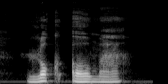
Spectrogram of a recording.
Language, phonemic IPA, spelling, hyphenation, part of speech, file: Dutch, /ˈlɔkˌoː.maː/, lokoma, lok‧oma, noun, Nl-lokoma.ogg
- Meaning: a police officer posing as an elderly woman in an attempt to lure and arrest thieves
